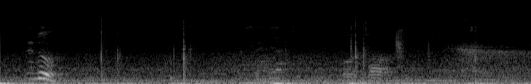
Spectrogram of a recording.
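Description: Bare feet step softly on a floor and move away.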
